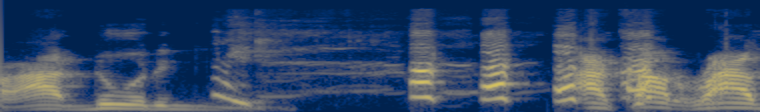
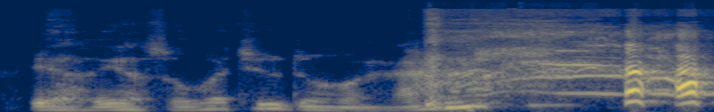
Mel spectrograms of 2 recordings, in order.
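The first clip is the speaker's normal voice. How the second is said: sweet-talker on phone; 4 semitones lower, much slower than usual. Retold or imitated. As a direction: talk low and smooth to a sweetheart. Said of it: "be in that cake and talking to the girl".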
